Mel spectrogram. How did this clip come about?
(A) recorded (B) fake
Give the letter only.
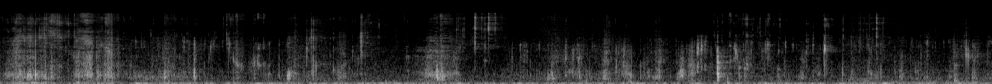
A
